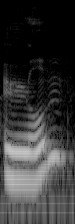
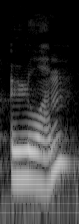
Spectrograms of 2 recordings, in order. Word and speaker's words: Ogham: Alors je le prononce à la française ici. Il y a 2 prononciations possibles. Donc il va y avoir soit l'Om, donc ça va être vraiment plutôt la prononciation en anglais archaïque, en irlandais archaïque, pardon, ou bien Loam, qui va être plutôt la prononciation en irlandais moderne.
